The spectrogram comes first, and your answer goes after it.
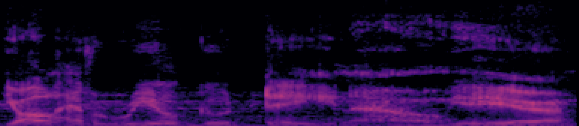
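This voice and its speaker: Deep, scornful Southern commander. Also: male voice, huge pitch swings, slow, music in the background, exaggerated voice. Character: contemptuous, arrogant Southern military commander. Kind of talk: video game briefing acting.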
